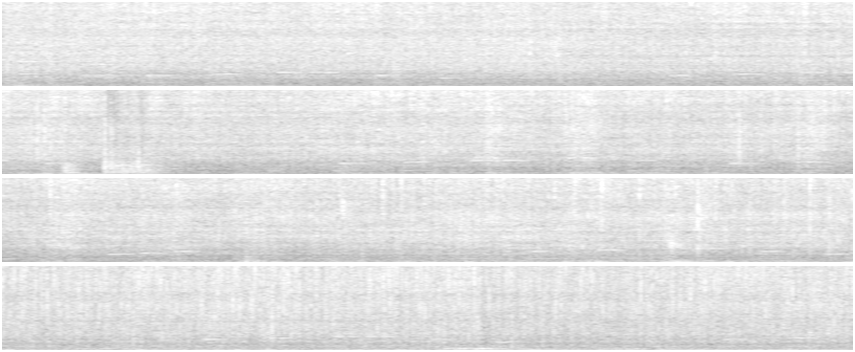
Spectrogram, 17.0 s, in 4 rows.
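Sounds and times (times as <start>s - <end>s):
curry sizzling and bubbling: 0.0s - 17.0s
soft background music: 0.0s - 17.0s
spatula stirring in a pan: 5.2s - 13.4s.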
